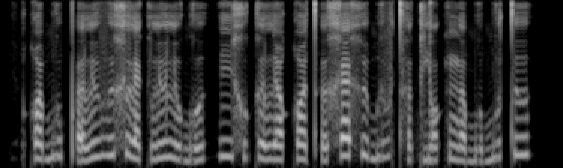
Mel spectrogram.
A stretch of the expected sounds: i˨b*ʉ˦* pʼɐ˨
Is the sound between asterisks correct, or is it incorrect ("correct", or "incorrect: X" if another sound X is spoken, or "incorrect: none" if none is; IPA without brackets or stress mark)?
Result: incorrect: u˦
